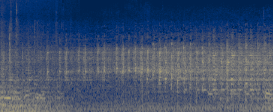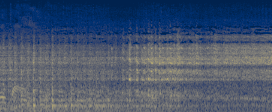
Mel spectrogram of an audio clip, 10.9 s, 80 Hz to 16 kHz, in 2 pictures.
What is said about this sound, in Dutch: lopen midden in de woestijn op één snelweg. het is levensgevaarlijk hier. Vrachtwagens denderen hier met 120 kilo voorbij. Allemaal zand in mijn smoel.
